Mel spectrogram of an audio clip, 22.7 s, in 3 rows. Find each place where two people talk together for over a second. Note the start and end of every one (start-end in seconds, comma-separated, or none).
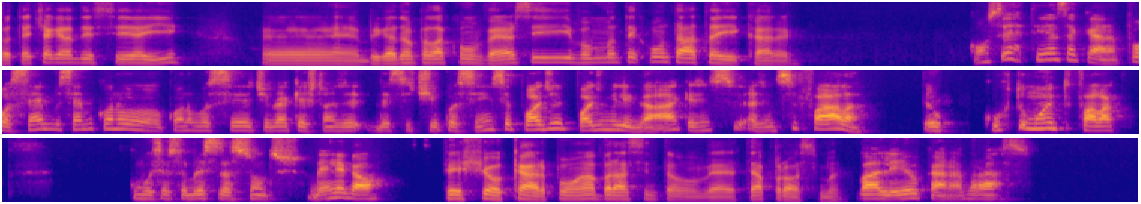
none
